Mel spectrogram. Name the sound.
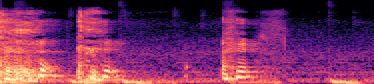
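coughing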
